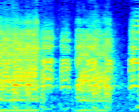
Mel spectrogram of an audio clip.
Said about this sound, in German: So, jetzt streiten sich die Gänse erstmal.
